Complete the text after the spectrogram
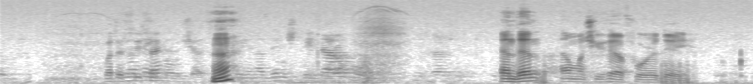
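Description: An elderly man speaks calmly and clearly nearby.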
